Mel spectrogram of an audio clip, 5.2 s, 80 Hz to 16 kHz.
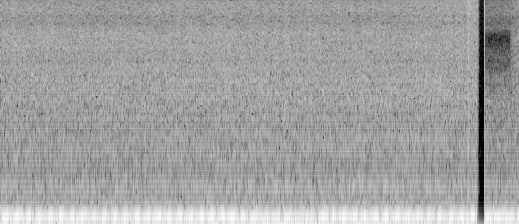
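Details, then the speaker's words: Gen 7 Toyota Celica after new fuel pump, OEM filter and new regulator: steady, even low-hum idle, no dips or stumbles; owner thinks it is relearning fuel trims after the ECU was unplugged. Normal idle. "I honestly think the car is just trying to learn fuel trims right now, because like it does relearn every single time you replug the ECU. I mean, it's not trying to stall out and die."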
